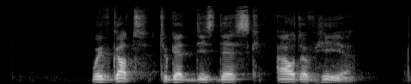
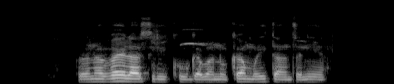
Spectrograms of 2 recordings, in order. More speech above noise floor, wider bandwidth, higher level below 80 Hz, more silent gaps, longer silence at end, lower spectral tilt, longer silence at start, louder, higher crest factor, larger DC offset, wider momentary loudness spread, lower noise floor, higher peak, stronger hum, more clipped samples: second, 45 dB vs over 66 dB; first, 16 kHz vs 9.4 kHz; first, -72 dBFS vs -80 dBFS; neither; about the same, 0.6 s vs 0.7 s; second, -4.5 dB/octave vs -6 dB/octave; first, 0.95 s vs 0.8 s; about the same, -22 LUFS vs -24 LUFS; about the same, 20 dB vs 18 dB; neither; second, 8 LU vs 14 LU; second, -67 dBFS vs under -90 dBFS; about the same, -4 dBFS vs -6 dBFS; neither; neither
